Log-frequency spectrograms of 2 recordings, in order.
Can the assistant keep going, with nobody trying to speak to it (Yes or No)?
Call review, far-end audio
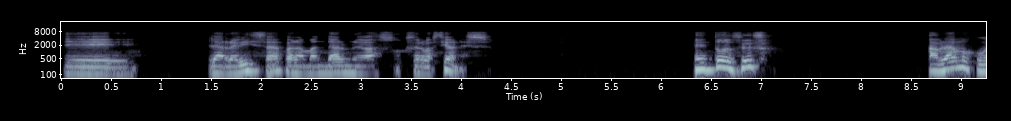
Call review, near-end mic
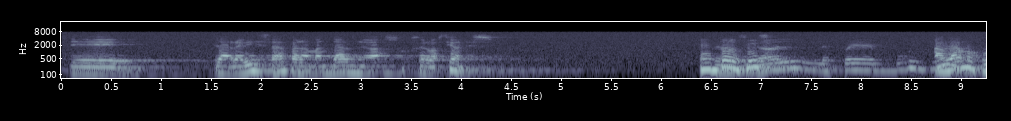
No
